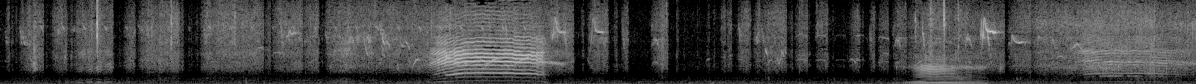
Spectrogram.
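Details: Goat feeding in a field alongside sheep, giving two loud harmonic bleats, a long wavering one near the third second and a shorter one near the seventh, over steady background hum and faint rustling.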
